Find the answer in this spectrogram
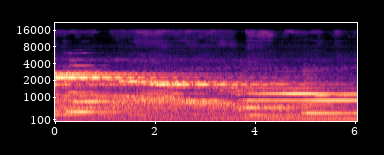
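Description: Drone music in D: many sustained tones layered from a guitar run through effects pedals. The high tones slowly slide down in pitch while the whole sound gradually gets a little quieter.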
